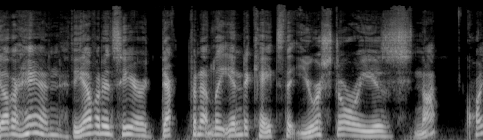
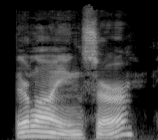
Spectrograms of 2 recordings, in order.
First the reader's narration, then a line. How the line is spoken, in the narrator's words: he said evenly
